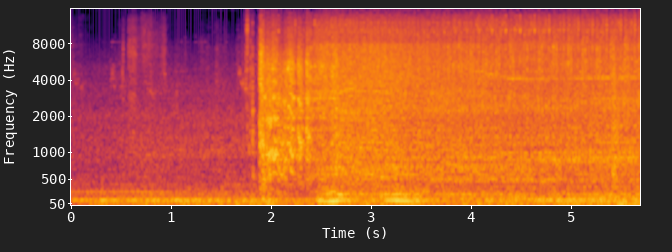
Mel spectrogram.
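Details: 2006 Dodge Magnum 5.7-liter V8, already warm from a trip, started right after installing a K&N cold air intake: short crank, catches at once and settles to a steady, even idle, no misses, knocks or check engine light.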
